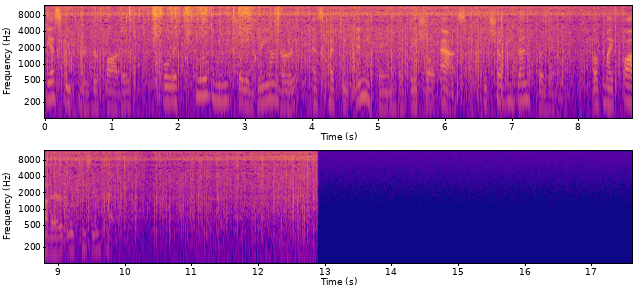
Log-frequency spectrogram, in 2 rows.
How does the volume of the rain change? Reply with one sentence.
The volume of the rain goes down.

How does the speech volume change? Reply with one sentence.
The volume of the talking stays about the same.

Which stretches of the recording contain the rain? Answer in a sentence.
You can hear the rain from 0.0 to 12.9 s.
